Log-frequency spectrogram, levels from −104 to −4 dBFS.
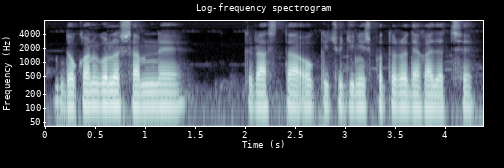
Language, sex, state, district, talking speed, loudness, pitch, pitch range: Bengali, male, West Bengal, Alipurduar, 110 wpm, -20 LUFS, 110 Hz, 105-115 Hz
